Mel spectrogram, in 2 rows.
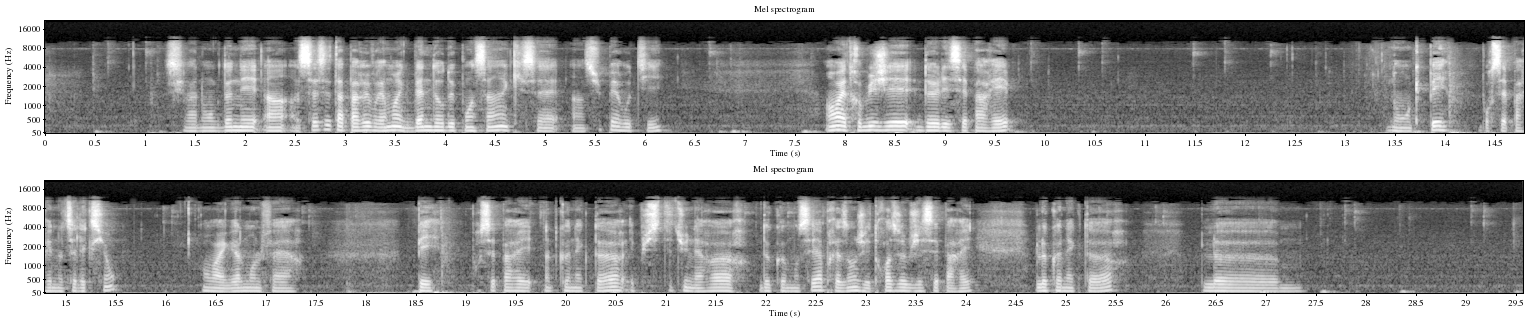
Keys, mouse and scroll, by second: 0.0 scroll down 1, 0.8 alt+click, 1.4-1.8 scroll up 2, 3.5 alt+shift+click, 5.0 alt+click, 7.0 Tab, 7.7 Tab, 10.0 alt+click, 10.7 alt+click, 12.0 alt+click, 14.2 p, 16.1 right click, 17.5 right click, 18.9 p, 20.6 Tab, 21.2 right click, 21.8 right click, 22.3 right click, 22.7 right click, 23.3 right click, 23.7 right click, 24.4 right click, 25.5 right click, 26.0 right click, 27.0 Tab, 27.7 Tab, 28.0 right click, 28.5 Tab, 29.2 right click.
